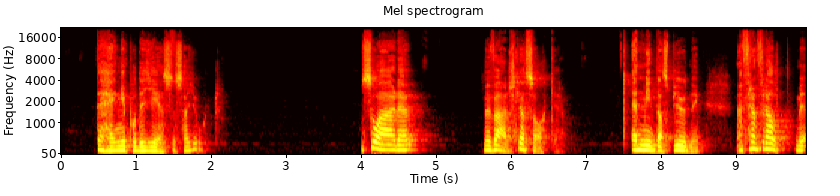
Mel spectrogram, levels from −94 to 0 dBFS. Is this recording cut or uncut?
cut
